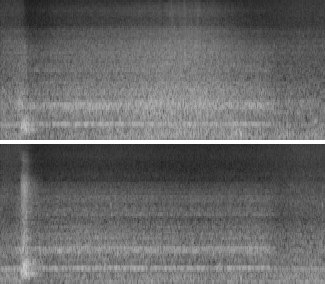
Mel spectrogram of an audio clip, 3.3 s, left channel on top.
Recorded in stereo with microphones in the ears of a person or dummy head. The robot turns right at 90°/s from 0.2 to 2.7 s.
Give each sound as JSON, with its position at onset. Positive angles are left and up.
{"t": 0.2, "sound": "a whoosh", "side_deg": -65}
